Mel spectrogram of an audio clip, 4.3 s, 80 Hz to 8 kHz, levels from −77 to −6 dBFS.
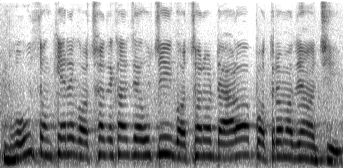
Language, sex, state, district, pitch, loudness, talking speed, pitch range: Odia, male, Odisha, Nuapada, 230 Hz, -11 LUFS, 125 wpm, 205-245 Hz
